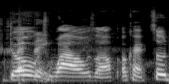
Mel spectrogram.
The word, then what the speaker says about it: Doge: How is it pronounced? Doge.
